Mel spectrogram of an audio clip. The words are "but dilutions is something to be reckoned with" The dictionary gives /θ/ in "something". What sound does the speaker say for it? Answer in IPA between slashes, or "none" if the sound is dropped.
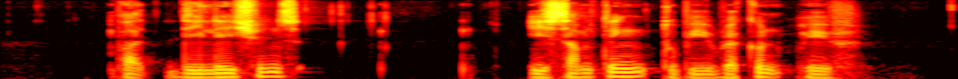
/t/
